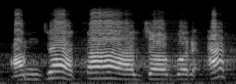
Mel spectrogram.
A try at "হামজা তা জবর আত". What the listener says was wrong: পাতলা হবে, তায়ের উচ্চারণ পাতলা হয়।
